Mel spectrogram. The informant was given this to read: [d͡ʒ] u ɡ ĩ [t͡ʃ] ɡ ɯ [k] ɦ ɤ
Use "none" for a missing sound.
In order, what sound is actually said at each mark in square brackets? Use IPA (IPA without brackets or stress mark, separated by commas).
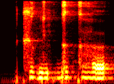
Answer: t͡ʃ, k, k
